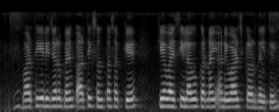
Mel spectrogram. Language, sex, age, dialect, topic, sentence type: Magahi, female, 18-24, Western, banking, statement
